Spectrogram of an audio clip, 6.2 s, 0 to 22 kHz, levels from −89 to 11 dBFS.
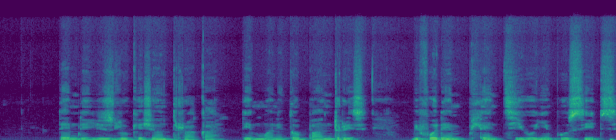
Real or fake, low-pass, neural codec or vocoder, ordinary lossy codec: real; 19.8 kHz; none; none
